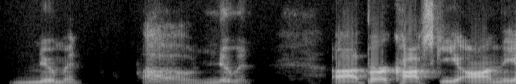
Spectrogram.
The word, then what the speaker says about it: Nyman: That's the way it's spelled, Nyman, but he's a Newman.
